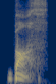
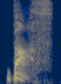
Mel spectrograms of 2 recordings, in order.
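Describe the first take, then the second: First: The vowel is short and flat, like 'bath'. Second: The same.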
